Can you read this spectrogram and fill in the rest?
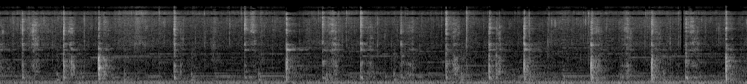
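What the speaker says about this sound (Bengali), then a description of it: "তাহলে আমি একটু নাড়াচাড়া দিয়ে নিই" Leftover beef and onions stirred in a frying pan, a spatula scraping in steady rhythmic strokes over a constant close sizzle, with no talking.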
